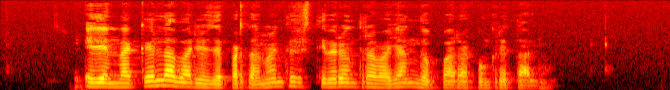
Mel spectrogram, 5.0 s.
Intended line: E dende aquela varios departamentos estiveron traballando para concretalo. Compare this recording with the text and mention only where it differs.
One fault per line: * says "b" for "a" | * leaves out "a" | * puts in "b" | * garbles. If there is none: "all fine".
all fine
